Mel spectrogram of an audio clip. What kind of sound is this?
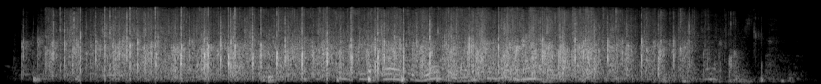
Large crowd applause sounds recorded with a 5th-gen iPod touch. Edited in Audacity.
